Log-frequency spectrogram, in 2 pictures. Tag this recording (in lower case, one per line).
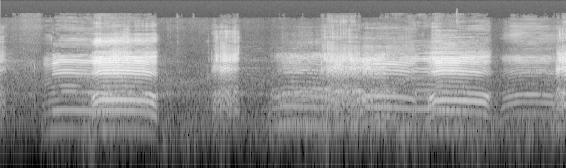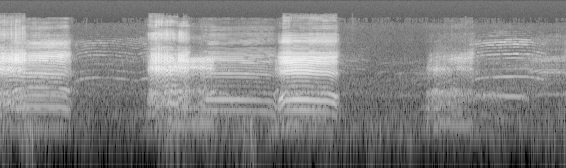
animal
livestock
